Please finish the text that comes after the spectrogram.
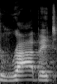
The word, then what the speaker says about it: rabbit: closed syllable rule because when you say the word rabbit aloud show them that there's actually only five sounds so that double b is not making two b sounds it's not rabbit that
